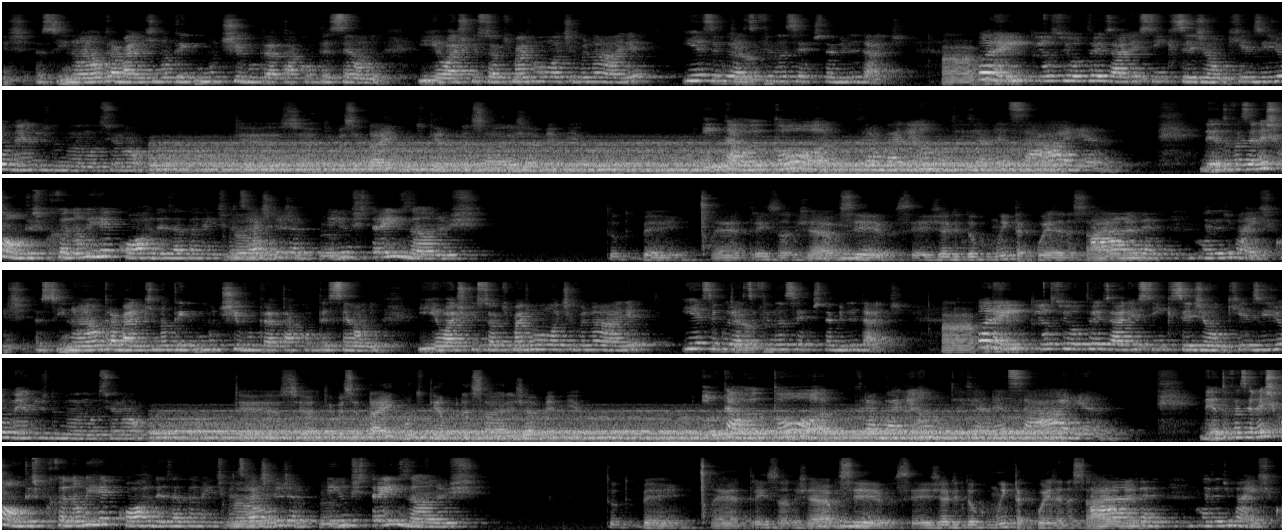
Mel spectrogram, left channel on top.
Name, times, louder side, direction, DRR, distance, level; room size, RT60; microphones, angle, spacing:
voice 1, 0.0-6.4 6.8-9.0 9.8-14.3 19.8-23.9 24.4-28.6 28.8-30.3 33.7-34.4 36.5-38.4, equal, 60° right, 0 dB, 2.4 m, -25 dB
voice 2, 7.1-7.7 9.4-9.7 10.0-10.2 15.1-18.6 27.8-29.1 31.6-37.1, right 1 dB, 30° right, 3 dB, 1.1 m, -29 dB
sound 1, 14.3-23.4, right 1 dB, 75° left, 1.6 m, -23 dB
11.5 x 7.4 x 2.3 m, 0.79 s
head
